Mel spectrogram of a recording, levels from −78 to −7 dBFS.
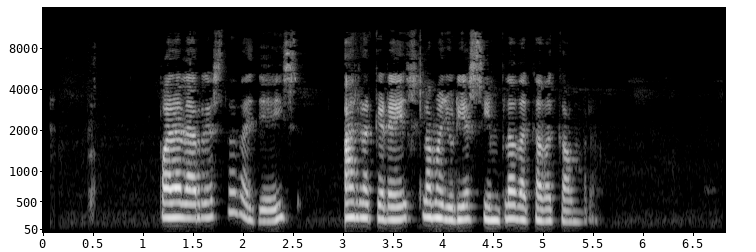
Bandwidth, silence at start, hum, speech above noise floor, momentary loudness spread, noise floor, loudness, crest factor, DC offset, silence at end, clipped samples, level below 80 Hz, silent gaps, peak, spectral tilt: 11 kHz; 0.5 s; none; 42 dB; 11 LU; -62 dBFS; -21 LUFS; 22 dB; under 0.1%; 1.35 s; under 0.1%; -74 dBFS; none; -2 dBFS; -4.5 dB/octave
